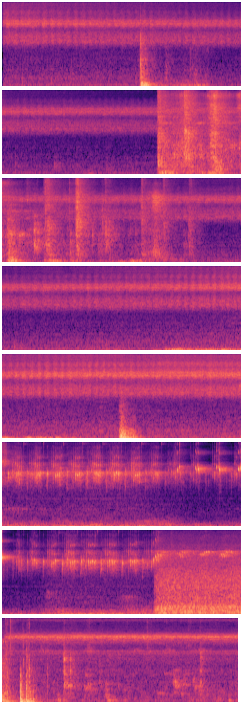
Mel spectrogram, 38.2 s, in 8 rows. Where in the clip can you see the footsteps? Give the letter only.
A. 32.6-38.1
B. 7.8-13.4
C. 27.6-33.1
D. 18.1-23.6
B.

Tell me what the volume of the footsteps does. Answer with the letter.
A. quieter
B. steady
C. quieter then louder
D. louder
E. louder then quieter
A.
